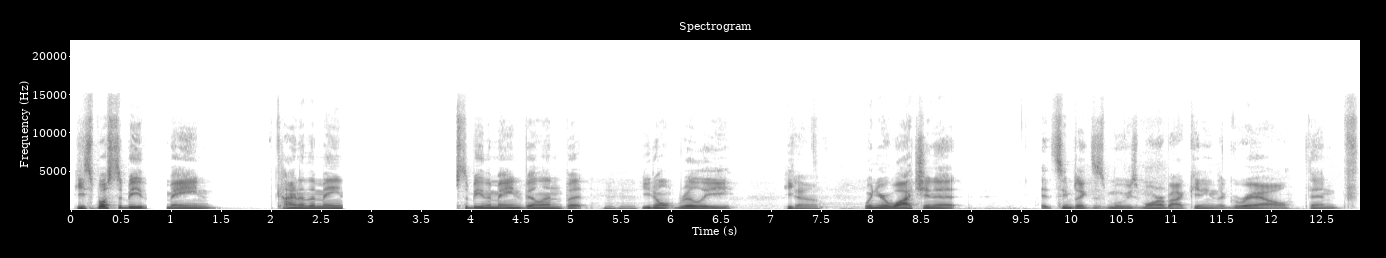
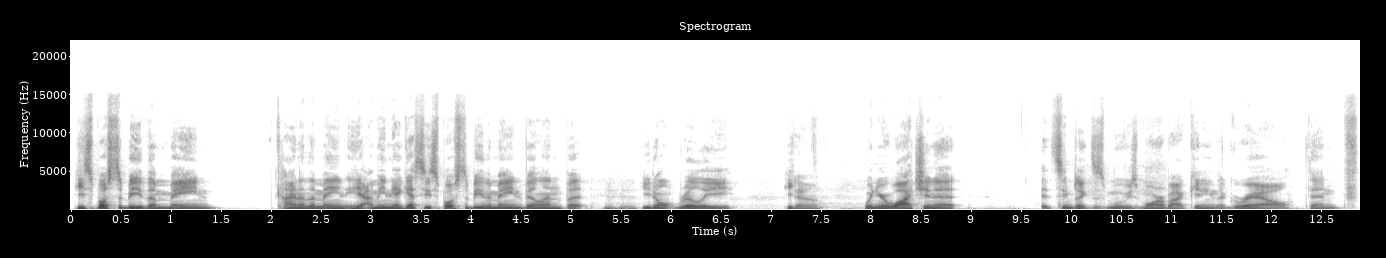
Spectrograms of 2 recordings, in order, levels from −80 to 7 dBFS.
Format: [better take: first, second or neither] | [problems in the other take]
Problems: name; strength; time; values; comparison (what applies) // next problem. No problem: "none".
second | audio cutting out; at 1 s and at 2.5 s for 1 s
